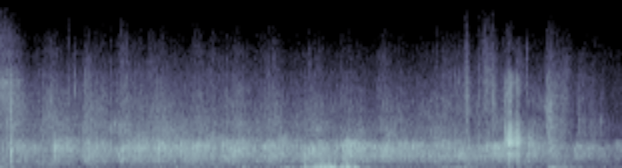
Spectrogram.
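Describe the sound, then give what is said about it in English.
An audience applauds steadily for several seconds for a young woman from Rockford, Illinois, a dense wash of many hands clapping at once at a fairly even, moderate loudness with no voices over it. “So let's clap for her.”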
